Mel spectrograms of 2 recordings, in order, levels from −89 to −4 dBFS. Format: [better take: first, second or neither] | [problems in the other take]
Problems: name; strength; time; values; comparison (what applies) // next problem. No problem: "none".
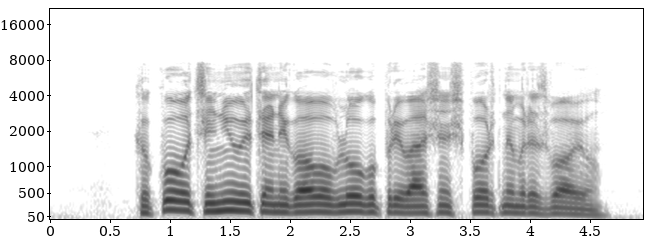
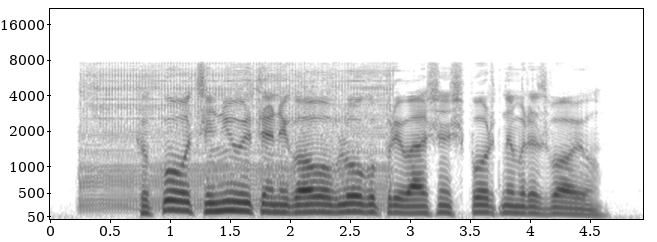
first | background sound (Tools); 16 dB below the speech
